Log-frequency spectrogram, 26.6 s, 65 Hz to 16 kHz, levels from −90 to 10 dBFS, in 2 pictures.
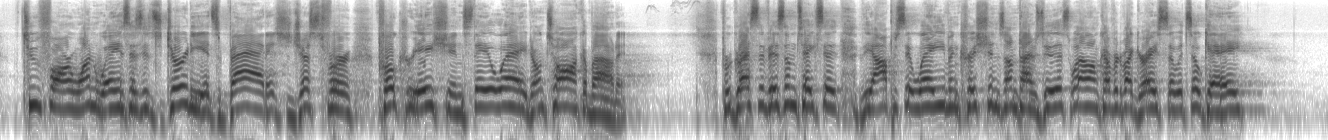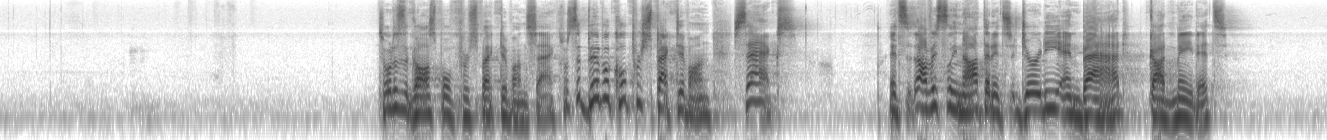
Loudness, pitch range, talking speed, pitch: -16 LUFS, 185-240 Hz, 145 wpm, 220 Hz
